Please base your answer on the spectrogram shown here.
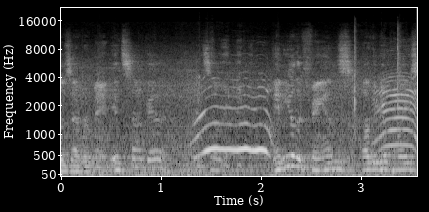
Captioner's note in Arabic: هتاف الركاب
